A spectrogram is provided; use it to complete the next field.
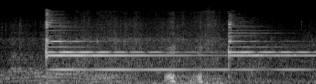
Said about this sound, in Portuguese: Quando estava no voeiro, eh, normalmente estava a chamar os botes, os sinos, tinham os sinos a tocar e a sirene. Já viste uma, uma sirene como essas que usam os, os bombeiros.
